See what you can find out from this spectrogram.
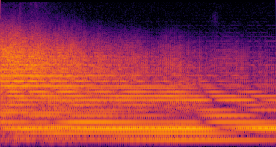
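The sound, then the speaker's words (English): A sustained chord rings out through a preamp with comb filtering added, giving a hollow, phasey, slightly distorted tone that holds steady and loud throughout with no voices. “just play a chord and I'll add some comb filtering into that preamp.”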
